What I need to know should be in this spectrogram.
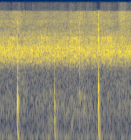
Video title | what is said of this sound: Enormous Geodes Discovered Deep Underground | when you hit it, it's kind of a dull sound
